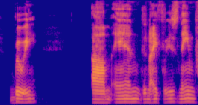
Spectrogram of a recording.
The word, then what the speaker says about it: Bowie: basics with your daddy forgot to teach you Buie notes yes I know a lot of people pronounce it bowie and you're not going to get into too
